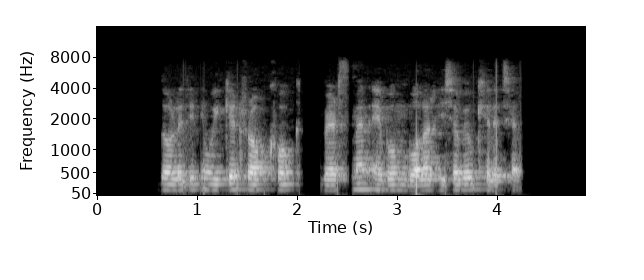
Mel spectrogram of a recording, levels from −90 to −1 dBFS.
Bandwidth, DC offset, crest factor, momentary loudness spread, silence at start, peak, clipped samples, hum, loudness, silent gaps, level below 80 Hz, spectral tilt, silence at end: 7.6 kHz; under 0.1%; 22 dB; 9 LU; 0.65 s; -2 dBFS; under 0.1%; none; -23 LUFS; 2.12-2.23 s; -56 dBFS; -5.5 dB/octave; 0.65 s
